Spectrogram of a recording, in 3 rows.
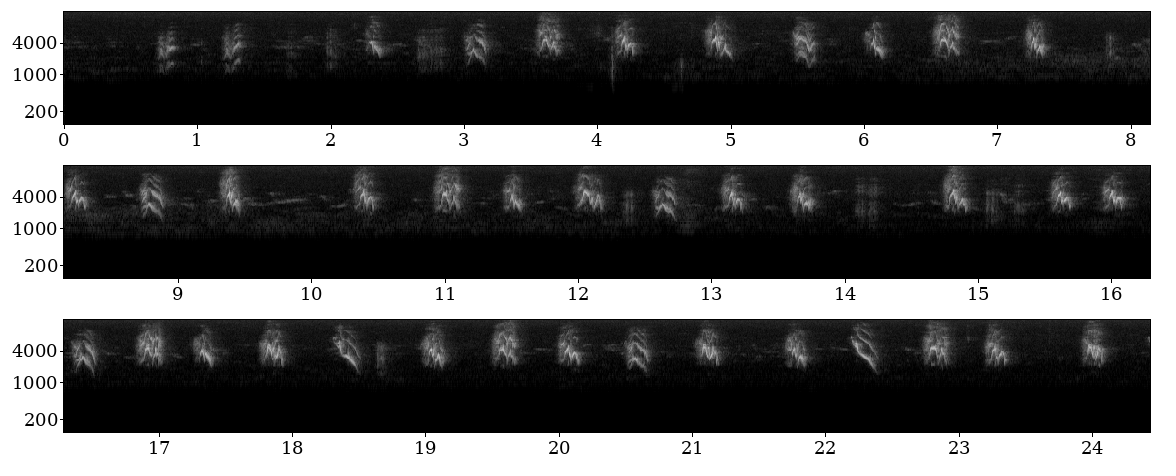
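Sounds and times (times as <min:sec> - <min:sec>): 
house sparrow Passer domesticus chirping: 0:00.7 - 0:24.4.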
